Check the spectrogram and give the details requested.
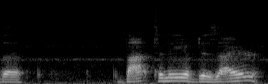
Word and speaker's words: The Botany of Desire: During the making of a documentary, I think it's called The Botany of Desire. That's how you pronounce it.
